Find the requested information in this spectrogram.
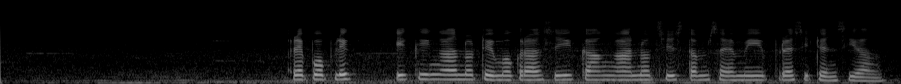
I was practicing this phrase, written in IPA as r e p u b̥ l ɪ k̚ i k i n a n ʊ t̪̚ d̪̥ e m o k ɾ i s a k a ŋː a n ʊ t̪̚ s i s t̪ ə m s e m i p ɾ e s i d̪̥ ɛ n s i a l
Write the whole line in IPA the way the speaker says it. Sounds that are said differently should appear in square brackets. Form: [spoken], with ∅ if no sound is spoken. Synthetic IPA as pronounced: r e p u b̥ l ɪ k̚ i k i [ŋ] a n ʊ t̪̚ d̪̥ e m o k ɾ [a] s [i] k a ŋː a n ʊ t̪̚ s i s t̪ ə m s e m i p ɾ e s i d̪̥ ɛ n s i a l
